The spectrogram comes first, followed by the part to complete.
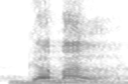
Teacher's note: banyak orang lahjah Arab itu seperti Yaman, Mesir itu ga. Jim itu jadi ga nanti.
